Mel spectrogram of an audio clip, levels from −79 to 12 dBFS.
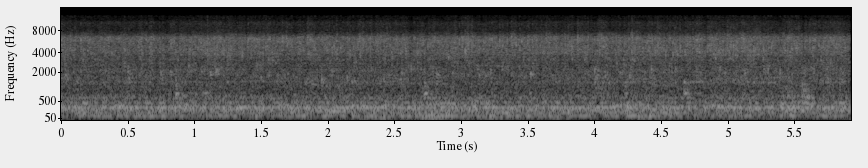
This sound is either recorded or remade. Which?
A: remade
